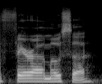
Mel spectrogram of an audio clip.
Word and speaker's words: Pheromosa: But I did get the new Pheromosa with the catch card shiny.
